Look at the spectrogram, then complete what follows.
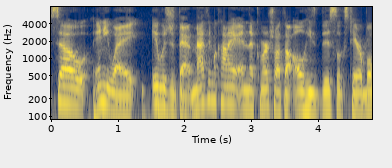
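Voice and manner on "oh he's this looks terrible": ordinary talk, nothing marked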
